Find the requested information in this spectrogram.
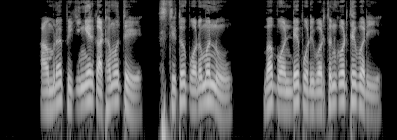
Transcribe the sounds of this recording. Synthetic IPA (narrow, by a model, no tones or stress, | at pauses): amɾapikiŋeɾkaʈʰamɔt̪e | st̪ʰit̪ɔpɔɽɔmanu | babɔɳɖepɔɾibɔɾt̪ɔnkɔɾt̪epaɾi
